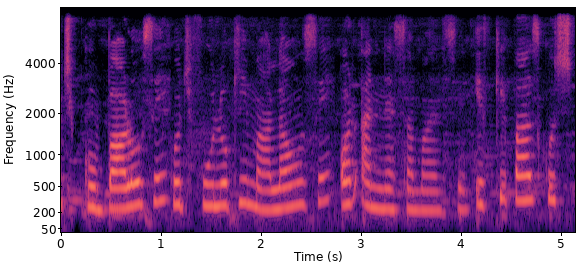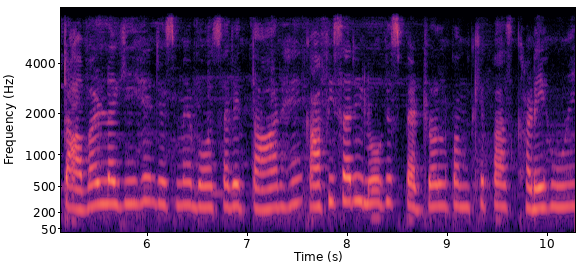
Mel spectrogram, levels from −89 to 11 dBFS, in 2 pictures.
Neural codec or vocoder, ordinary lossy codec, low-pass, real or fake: none; none; 7.2 kHz; real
